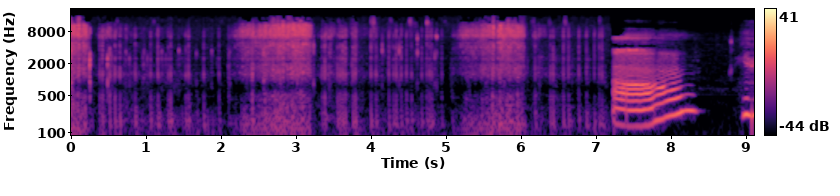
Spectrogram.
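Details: Indoor recording of a blue-eyed Siamese cat meowing. After several seconds of rustling and low murmuring, one loud, rich meow sounds near the end: it dips in pitch, then climbs back up, lasting about a second.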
